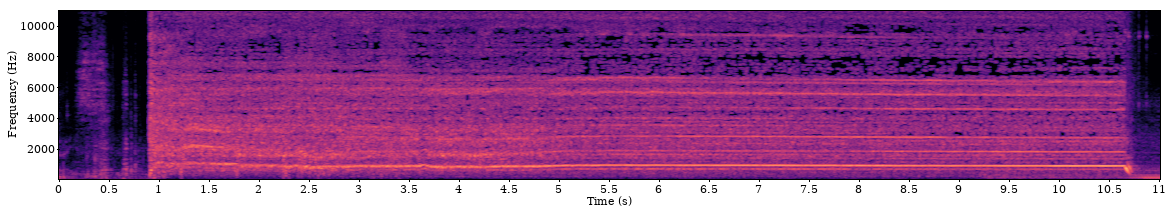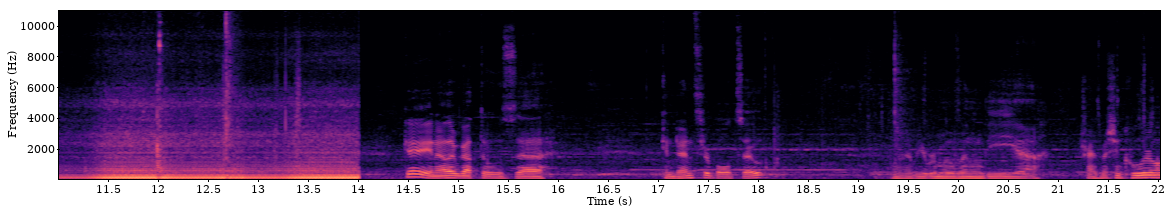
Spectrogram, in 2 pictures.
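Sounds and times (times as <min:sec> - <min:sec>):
power drill whining: 0:01.0 - 0:11.0
low steady hum: 0:10.7 - 0:14.3.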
